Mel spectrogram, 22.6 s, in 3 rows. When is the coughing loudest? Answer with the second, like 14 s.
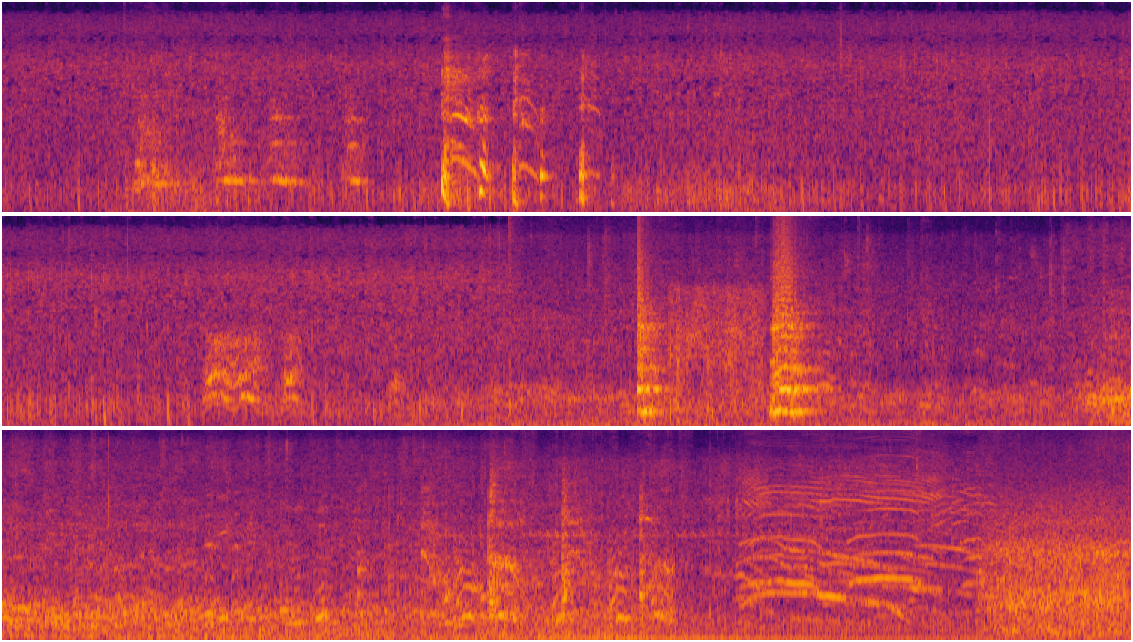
3 s.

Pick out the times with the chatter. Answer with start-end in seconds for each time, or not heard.
10.1-22.5.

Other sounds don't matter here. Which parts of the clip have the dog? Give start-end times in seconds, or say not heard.
0.7-2.5, 8.8-9.6, 11.8-13.8, 17.4-20.0.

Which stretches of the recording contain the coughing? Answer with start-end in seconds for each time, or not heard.
2.9-4.1, 11.8-13.0, 17.9-19.4.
